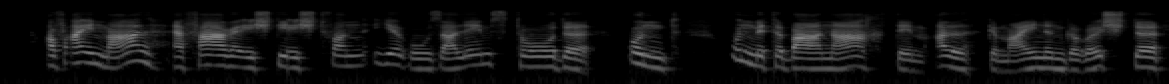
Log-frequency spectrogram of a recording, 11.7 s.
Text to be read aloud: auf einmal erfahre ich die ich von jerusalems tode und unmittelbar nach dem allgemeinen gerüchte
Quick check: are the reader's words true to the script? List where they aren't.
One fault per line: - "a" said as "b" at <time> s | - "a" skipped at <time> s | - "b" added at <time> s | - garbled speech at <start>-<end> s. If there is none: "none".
none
